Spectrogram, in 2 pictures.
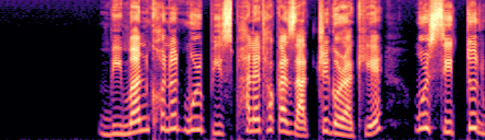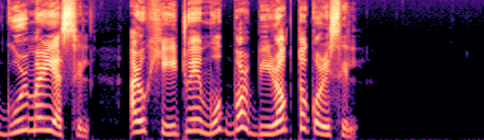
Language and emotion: Assamese, angry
